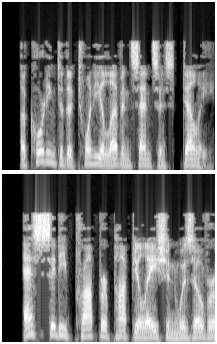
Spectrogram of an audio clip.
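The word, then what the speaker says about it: दिल्ली: Delhi, Hindustani pronunciation, Delhi, Delhi, officially the National Capital Territory of Delhi, NCT, is a city and a union territory of India.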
